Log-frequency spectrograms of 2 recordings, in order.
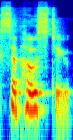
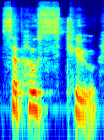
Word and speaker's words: supposed to: pronounce supposed to um the D sound and the T sound become kind of like one sound so when I speak supposed to supposed to it doesn't sound like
